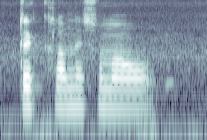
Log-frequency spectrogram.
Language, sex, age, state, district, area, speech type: Bodo, male, 30-45, Assam, Goalpara, rural, spontaneous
